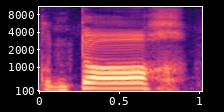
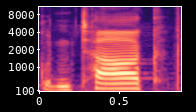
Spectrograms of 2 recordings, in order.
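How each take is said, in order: First: The greeting is said with drawn-out vowels. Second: The greeting is said short and clipped. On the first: This is how the people on the other side say it. "die sagen guten Tag. Die tun das immer wegen länger ziehen" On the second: This is how the speaker's own village says it. "Wir sagen guten Tag"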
